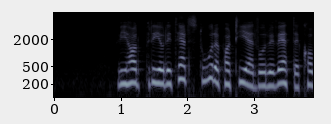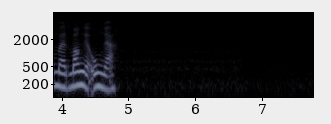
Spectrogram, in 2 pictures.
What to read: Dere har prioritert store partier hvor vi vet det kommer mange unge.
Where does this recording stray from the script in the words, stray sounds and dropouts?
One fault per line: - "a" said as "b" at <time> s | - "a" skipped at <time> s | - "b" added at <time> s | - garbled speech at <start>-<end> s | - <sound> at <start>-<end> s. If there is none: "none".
- "Dere" said as "Vi" at 0.9 s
